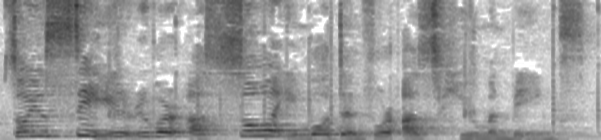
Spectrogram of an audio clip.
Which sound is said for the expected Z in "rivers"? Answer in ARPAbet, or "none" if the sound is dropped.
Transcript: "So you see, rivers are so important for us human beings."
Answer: none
